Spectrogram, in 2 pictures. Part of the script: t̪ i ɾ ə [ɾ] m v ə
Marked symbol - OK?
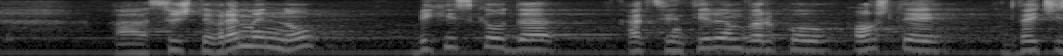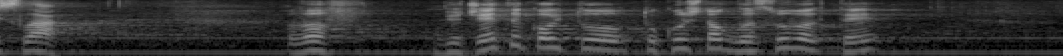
no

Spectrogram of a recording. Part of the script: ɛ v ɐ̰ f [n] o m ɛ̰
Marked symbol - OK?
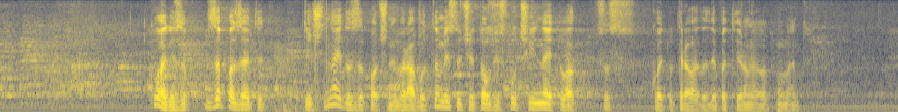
no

